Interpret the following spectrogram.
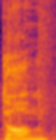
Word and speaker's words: dumb: So like with the word dumb, the B at the end, you just don't ignore it. You just remove it because it's silent.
